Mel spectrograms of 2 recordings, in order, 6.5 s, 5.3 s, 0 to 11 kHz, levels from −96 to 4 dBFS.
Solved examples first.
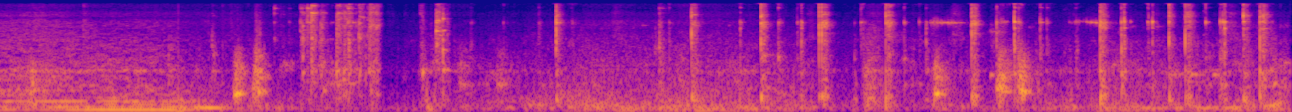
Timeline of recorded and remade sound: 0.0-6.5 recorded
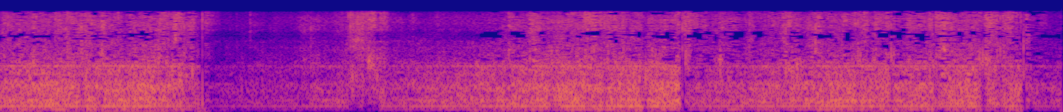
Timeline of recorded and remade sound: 0.0-1.0 recorded; 1.0-2.4 remade; 2.4-5.3 recorded

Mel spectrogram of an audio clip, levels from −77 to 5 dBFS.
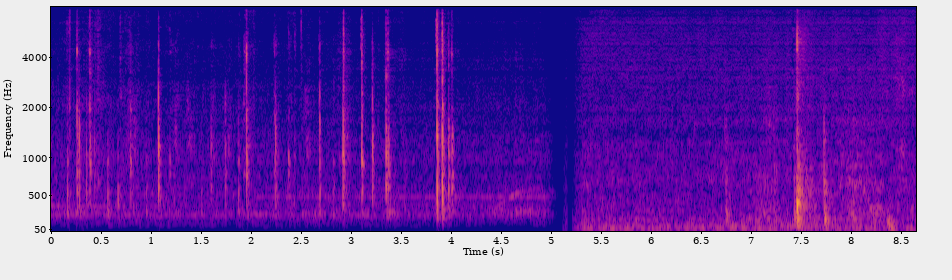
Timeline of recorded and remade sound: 0.0-0.5 remade; 0.5-2.7 recorded; 2.7-8.7 remade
